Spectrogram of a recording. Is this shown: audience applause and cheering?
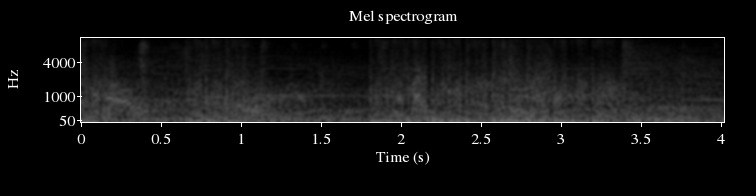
no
